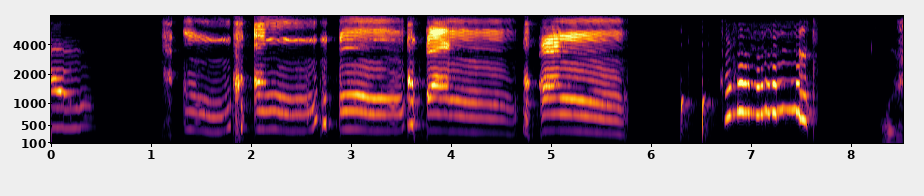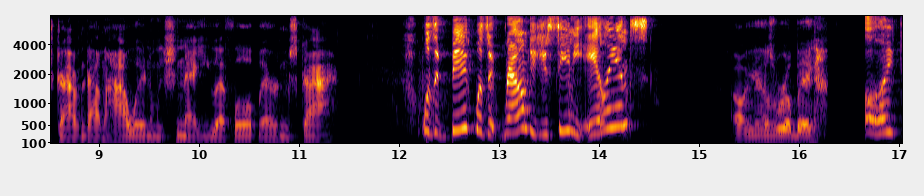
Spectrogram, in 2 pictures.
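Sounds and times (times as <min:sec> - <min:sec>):
cat yowling: 0:00.0 - 0:00.5, 0:01.1 - 0:05.8, 0:06.7 - 0:07.7
speech: 0:08.6 - 0:11.4, 0:12.9 - 0:14.6, 0:15.3 - 0:17.0.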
